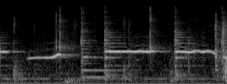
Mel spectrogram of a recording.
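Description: Background music: a whistled melody of long held notes with one short upward slide, over plucked guitar.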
